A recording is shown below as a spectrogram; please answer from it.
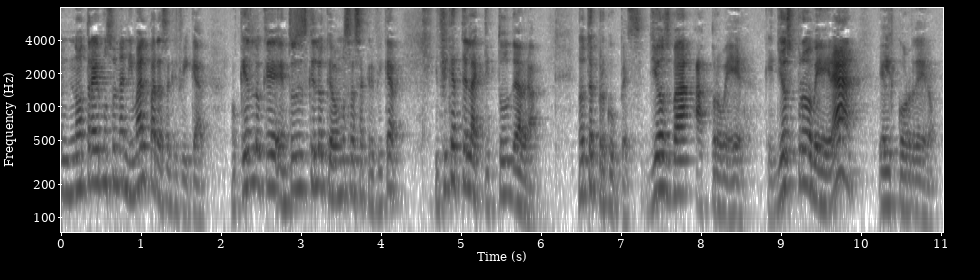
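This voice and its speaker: A man teaches from the Bible in an easy, conversational way, pausing often to check that his listeners follow. His voice sits slightly high. The room around him adds a noticeable echo. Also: a bit bright. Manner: casual, checks in with listeners with frequent "ok?". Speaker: preacher. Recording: roomy echo.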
